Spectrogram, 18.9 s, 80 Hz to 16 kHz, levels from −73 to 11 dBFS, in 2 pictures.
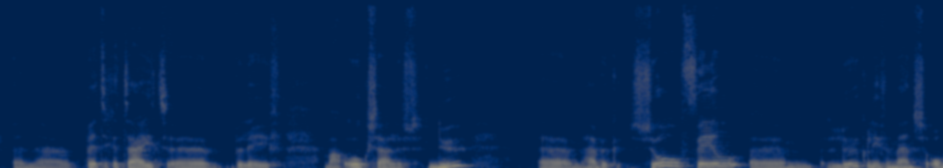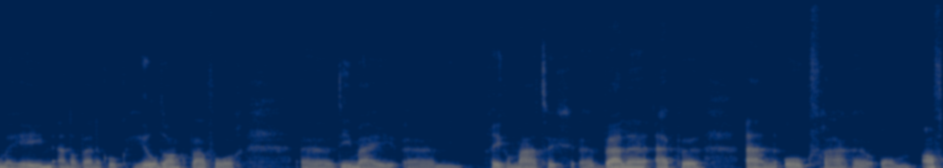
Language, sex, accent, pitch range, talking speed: Dutch, female, Dutch, 175-230 Hz, 125 wpm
